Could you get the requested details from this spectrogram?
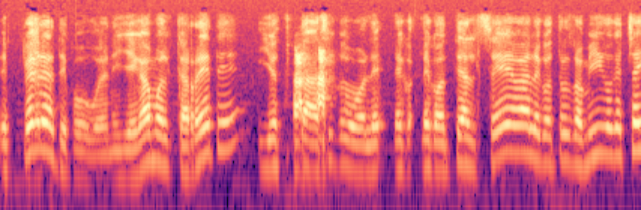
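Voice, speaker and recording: Recorded dry and close with no echo, a man speaks at a very fast pace with hardly any pauses, his high pitch making very wide swings. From Chile, Santiago (Peñalolén). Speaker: podcast co-host. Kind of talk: casual chat.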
